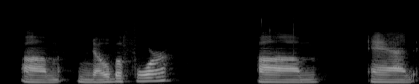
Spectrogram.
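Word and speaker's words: KnowBe4: good resources out there one is called um know before um and it's spelled like k-n-o-w b-e and then the number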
